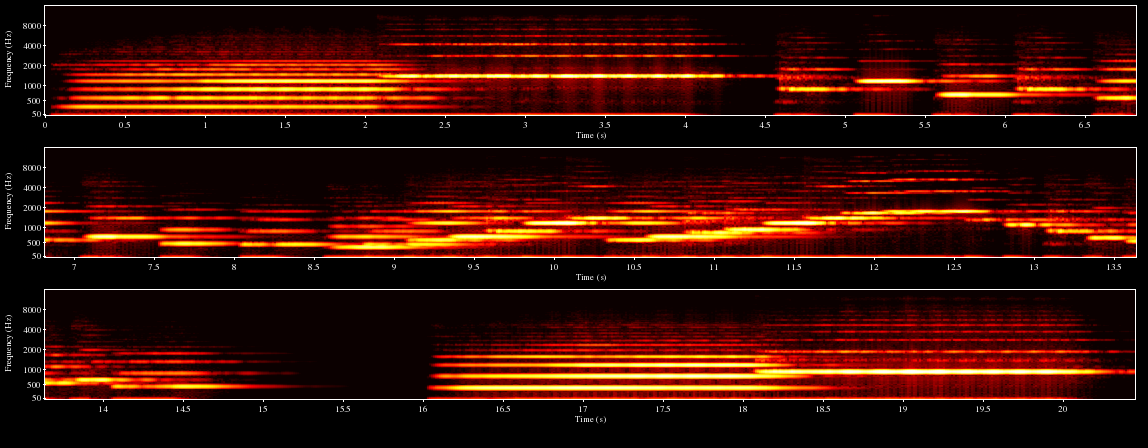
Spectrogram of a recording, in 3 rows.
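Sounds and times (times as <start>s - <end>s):
slow flute: 0.0s - 14.9s, 16.1s - 20.4s.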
